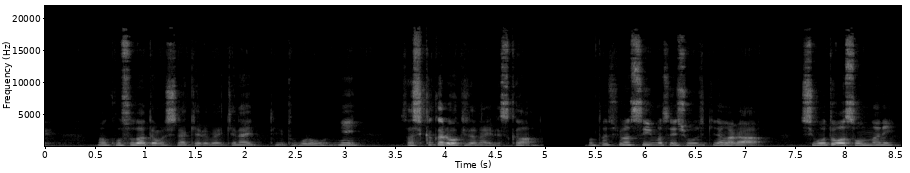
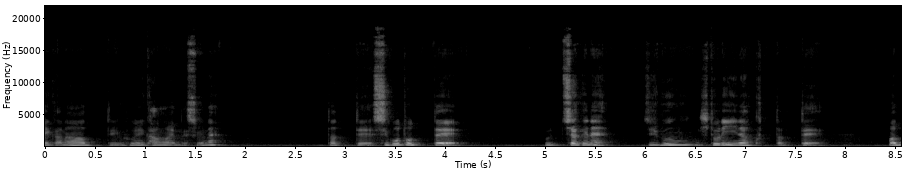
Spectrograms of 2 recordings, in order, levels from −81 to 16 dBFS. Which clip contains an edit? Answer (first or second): first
